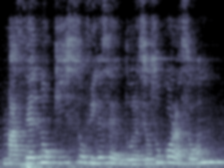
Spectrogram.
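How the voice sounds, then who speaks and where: A high-pitched woman teaches a Bible lesson in a church hall. She reads scripture at a slow, careful pace and keeps checking in with her listeners. The recording is roomy, picked up from a distance with faint noise behind her. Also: darkish tone. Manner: reads scripture slowly, asks the listeners "¿verdad?". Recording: echoey room, mic at a distance, faint background noise.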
